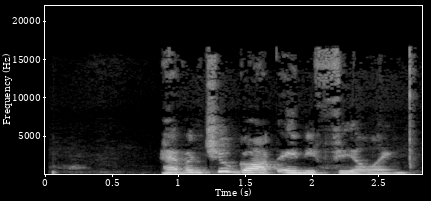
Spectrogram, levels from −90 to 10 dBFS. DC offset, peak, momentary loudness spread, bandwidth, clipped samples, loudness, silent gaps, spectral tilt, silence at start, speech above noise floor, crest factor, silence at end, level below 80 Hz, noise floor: under 0.1%; -2 dBFS; 9 LU; 17 kHz; under 0.1%; -17 LUFS; none; -4.5 dB/octave; 0.85 s; 46 dB; 16 dB; 0.05 s; -60 dBFS; -63 dBFS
